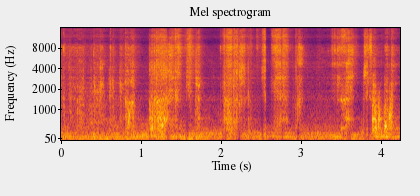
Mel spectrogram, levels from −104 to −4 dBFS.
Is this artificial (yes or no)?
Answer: yes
